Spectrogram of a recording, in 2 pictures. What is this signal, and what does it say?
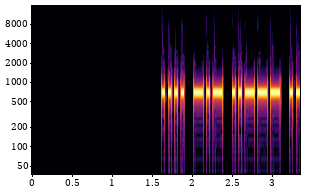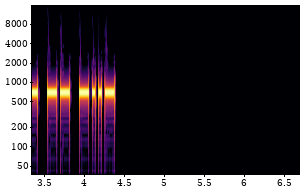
Morse code, heard as a keyed tone, about 29 wpm, 700 Hz. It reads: HK2AMX
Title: DXCC-100 Call Signs - 6 Characters - Repeated 2x - 30wpm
